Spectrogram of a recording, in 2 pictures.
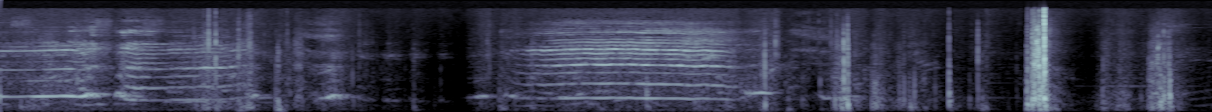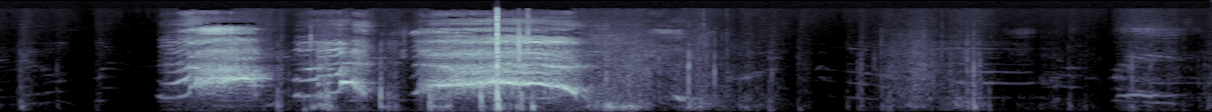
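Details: Young girl with an ear infection crying from ear pain: loud, distressed wailing bursts with sobbing breaths.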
